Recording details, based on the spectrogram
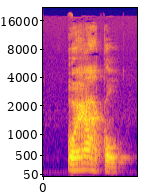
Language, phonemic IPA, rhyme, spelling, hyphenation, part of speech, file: Dutch, /ˌoːˈraː.kəl/, -aːkəl, orakel, ora‧kel, noun, Nl-orakel.ogg
- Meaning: oracle: 1. prophetic message, typically formulated in vague terms 2. shrine dedicated to a deity where such messages are given 3. person who formulates such messages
